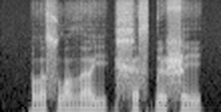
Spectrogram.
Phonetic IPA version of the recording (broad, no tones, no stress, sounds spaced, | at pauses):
l ɔ s w ɔ ð ɜ j | x ɛ s ɗ i ʂ i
